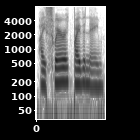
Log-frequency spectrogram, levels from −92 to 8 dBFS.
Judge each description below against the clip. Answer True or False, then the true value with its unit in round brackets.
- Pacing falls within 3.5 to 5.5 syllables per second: True (4.7 syllables/s)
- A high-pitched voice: False (180 Hz)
